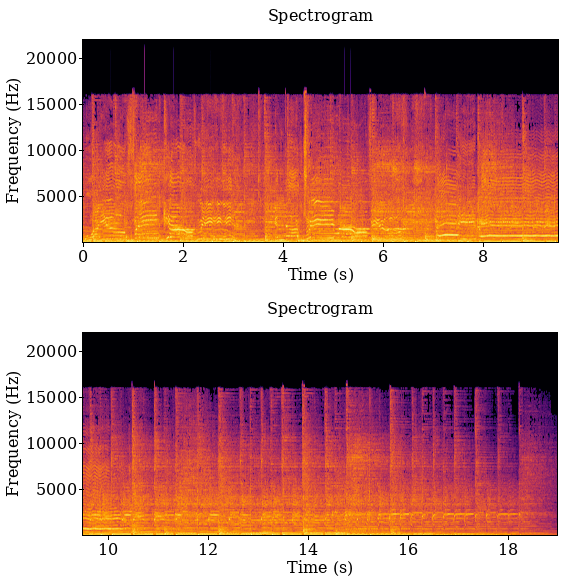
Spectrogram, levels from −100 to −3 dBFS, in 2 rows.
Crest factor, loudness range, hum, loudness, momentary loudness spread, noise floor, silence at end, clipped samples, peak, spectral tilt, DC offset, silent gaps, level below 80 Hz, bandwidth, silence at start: 12 dB; 5 LU; none; -12 LUFS; 9 LU; -33 dBFS; 0.1 s; under 0.1%; 0 dBFS; -4 dB/octave; under 0.1%; none; -22 dBFS; 16.5 kHz; 0 s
